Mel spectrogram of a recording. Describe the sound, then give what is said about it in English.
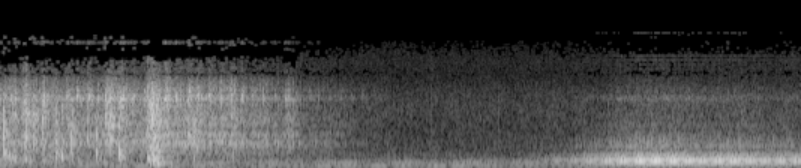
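A car engine runs steadily with a rattling, mechanical hum that eases off midway, then swells again into a lower, droning rumble as the vehicle keeps driving toward an amusement park and camp area, where it is to be left at Watkins' store. No voices are heard. “We can leave the car at Watkins' store.”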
